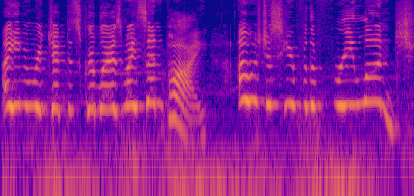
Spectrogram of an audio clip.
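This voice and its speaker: Using a put-on character voice, the speaker talks at a fairly quick pace in an extremely high pitch that is squeaky and shrill. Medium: audio drama.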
